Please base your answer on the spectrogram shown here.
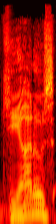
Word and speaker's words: Keanu: It was a simple moment, but Keanu's effortless cool made it unforgettable. That's pronouncing your name.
